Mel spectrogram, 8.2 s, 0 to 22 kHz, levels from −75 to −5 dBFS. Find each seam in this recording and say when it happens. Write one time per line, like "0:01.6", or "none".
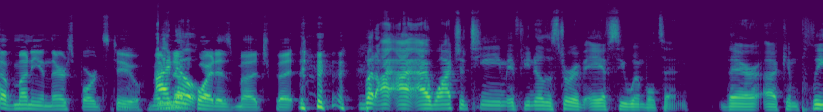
none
